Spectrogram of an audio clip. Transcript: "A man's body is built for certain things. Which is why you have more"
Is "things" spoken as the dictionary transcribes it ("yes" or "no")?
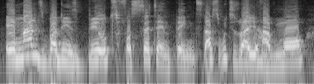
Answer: yes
